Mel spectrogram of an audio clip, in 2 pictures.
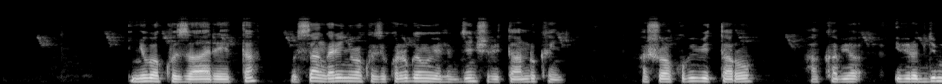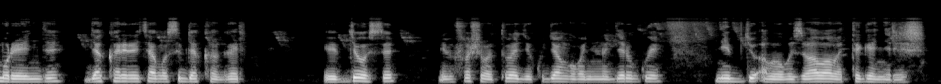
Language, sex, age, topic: Kinyarwanda, male, 25-35, government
